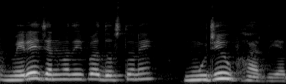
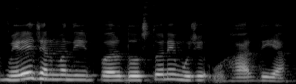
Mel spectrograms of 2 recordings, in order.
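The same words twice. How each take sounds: First: The stress is on मुझे. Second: The stress is on दोस्तों.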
